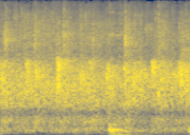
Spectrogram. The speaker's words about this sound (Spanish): Den un fuerte aplauso al Rey de la Gloria.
